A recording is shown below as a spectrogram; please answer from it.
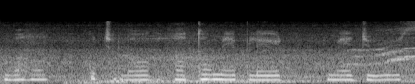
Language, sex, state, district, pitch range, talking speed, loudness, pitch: Hindi, female, Punjab, Fazilka, 205-220 Hz, 130 wpm, -14 LUFS, 215 Hz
